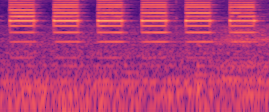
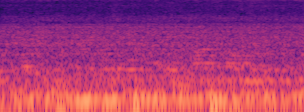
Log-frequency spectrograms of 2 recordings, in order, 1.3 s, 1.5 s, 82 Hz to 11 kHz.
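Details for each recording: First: Rapid, steady high-pitched beeps, about five a second, from a beeper speaker on the motherboard's 4-pin speaker header of a PC that runs with no display; this beep code indicates a RAM fault, fixed by swapping in a good RAM stick. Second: Desktop PC with no display, after swapping in a known-good RAM module: low hum, then one short high POST beep; monitor green light comes on and display appears, normal boot.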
